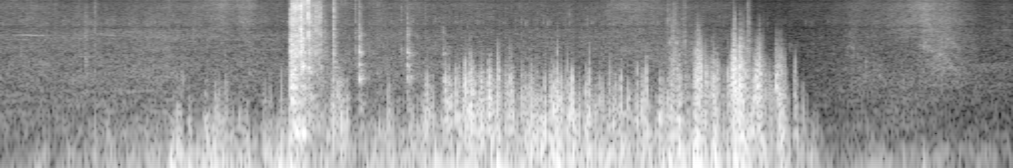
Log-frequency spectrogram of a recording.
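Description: Handling noise around a car's boot and rear door: a sharp knock nearly two seconds in, then about three seconds of clattering and rustling that stops suddenly about five seconds in.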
